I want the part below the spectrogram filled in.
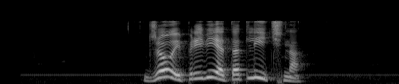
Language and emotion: Russian, positive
